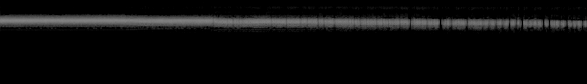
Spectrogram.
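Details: Platypleura kaempferi cicada, shifting-pitch song: one continuous high, dense buzz that holds steady, then slowly drops slightly in pitch and begins to flutter and break in its closing seconds.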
